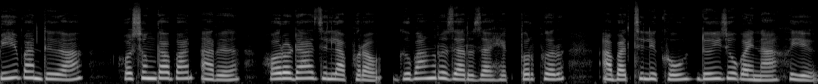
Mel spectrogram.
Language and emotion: Bodo, neutral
